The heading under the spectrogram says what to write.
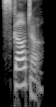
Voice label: "Scouter", Indian

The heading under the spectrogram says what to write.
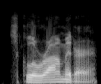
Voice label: "sclerometer", American

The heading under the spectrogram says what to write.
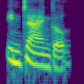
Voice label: "entangle", Indian

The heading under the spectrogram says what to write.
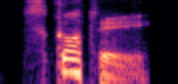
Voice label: "Scottie", British

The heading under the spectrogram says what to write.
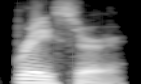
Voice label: "bracer", American

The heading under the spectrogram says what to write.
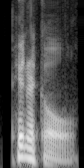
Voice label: "pinnacle", American

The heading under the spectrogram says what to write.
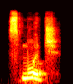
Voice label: "smoodge", Indian

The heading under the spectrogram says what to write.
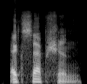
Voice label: "exception", American

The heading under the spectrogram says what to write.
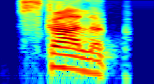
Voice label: "scollop", Indian

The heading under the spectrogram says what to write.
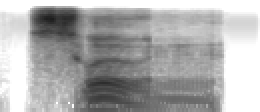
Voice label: "swoon", British

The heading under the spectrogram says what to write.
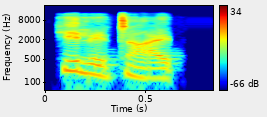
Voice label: "heliotype", Indian

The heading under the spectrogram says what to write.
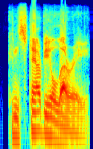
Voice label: "constabulary", American

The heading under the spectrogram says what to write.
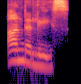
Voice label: "underlease", Indian

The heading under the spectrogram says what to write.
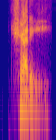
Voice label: "chatty", American

